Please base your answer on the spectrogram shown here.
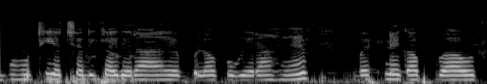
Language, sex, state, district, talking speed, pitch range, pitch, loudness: Hindi, female, Chhattisgarh, Sarguja, 135 wpm, 210-225 Hz, 215 Hz, -23 LUFS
